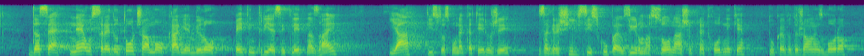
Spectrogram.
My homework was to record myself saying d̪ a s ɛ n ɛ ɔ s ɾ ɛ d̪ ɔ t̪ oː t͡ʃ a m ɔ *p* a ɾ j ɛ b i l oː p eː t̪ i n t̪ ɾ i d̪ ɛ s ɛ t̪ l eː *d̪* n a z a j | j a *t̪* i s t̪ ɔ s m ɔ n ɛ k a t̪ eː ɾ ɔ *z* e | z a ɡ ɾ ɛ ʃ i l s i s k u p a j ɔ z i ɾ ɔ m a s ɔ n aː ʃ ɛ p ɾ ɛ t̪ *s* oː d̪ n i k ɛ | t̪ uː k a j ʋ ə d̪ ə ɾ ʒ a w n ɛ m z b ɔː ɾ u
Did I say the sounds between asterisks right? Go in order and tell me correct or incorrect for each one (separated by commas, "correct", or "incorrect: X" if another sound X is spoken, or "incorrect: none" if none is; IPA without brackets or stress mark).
incorrect: k, incorrect: t̪, correct, incorrect: ʒ, incorrect: x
